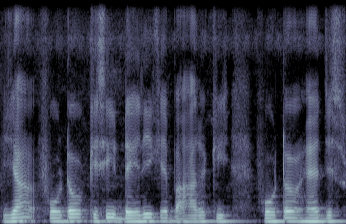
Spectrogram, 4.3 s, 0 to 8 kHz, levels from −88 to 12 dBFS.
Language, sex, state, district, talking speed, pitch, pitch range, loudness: Hindi, male, Madhya Pradesh, Umaria, 140 wpm, 115 Hz, 110-120 Hz, -18 LUFS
